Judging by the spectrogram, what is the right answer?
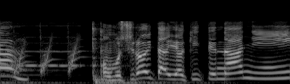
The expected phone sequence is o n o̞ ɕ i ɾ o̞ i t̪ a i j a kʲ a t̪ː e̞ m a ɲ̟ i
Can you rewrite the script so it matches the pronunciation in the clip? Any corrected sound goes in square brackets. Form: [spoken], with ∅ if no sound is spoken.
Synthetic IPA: o [m] o̞ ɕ i ɾ o̞ i t̪ a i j a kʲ [i] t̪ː e̞ [n] a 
